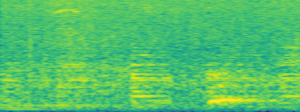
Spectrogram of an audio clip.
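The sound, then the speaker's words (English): A neighbor's dog barks faintly, two short tonal barks about half a second apart, the second slightly louder, over a low steady background hum with no talking. “Neighbor's dog barking at shit.”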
